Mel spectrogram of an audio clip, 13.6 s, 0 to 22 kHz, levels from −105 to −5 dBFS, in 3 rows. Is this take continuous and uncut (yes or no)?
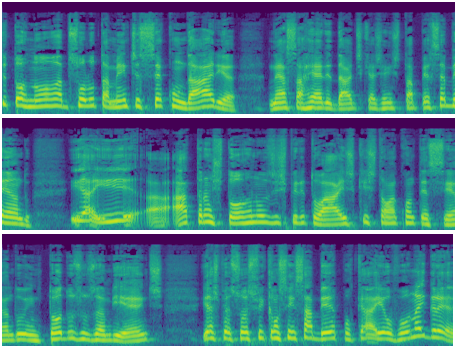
yes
